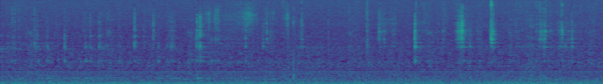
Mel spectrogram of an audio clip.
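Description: Long orange false nails tap rapidly on the painted wooden top of a hollow coconut shell kalimba, striking the wood around the metal tines without plucking them. The result is a quiet stream of sharp, dry, high-pitched clicks and ticks over a steady low rumble, with a few brighter taps standing out near the end.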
